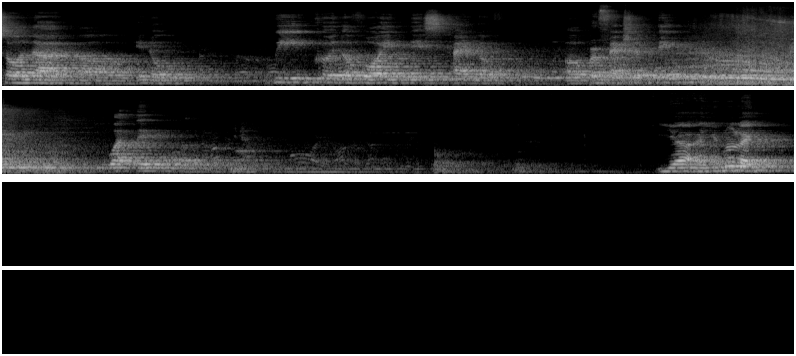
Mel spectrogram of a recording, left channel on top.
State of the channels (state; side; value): silent; right; digital silence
